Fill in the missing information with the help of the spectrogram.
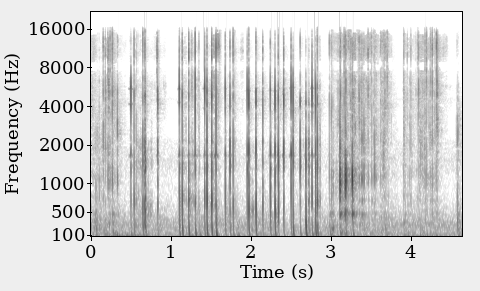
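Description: Long nails tap and scratch across a white plastic sheet of many small hollow half-dome bumpers. The result is a quick, uneven run of sharp, dry plastic clicks and crackles, with brief scratchy rasps between the taps and almost no ring after each hit.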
